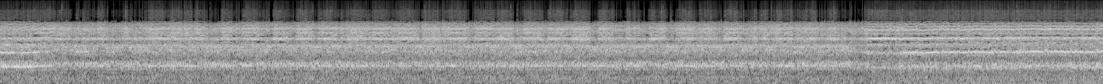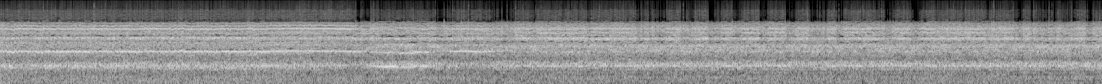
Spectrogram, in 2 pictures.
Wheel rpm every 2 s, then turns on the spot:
230, 230, 230, 230, 220, 210, 210, 230, 230, 230, 230.
none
